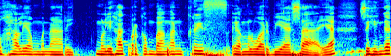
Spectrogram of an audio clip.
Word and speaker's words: QRIS: Jadi kris ini kita baca kris seperti kita menyebutkan senjata khas tradisional Indonesia, kris tapi tanpa jadi kris.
